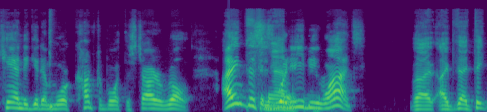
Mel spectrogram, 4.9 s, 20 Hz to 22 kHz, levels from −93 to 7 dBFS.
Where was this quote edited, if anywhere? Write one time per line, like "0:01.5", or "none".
none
